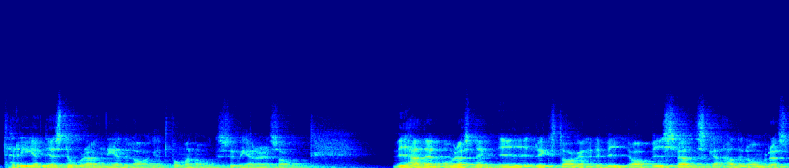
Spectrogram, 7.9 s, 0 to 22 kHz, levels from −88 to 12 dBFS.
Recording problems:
muffled; slightly; fading above 4 kHz
room echo; slight; dies away in 0.7 s
off-mic speech; somewhat distant

